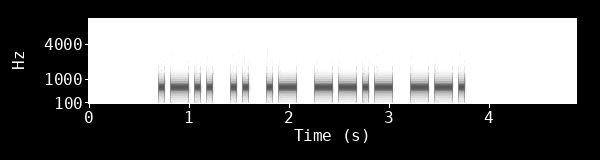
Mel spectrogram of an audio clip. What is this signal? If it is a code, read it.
Morse code, heard as a keyed tone, about 20 wpm, 700 Hz. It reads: LIAQG
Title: Code Groups - 5 Letters - 20wpm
